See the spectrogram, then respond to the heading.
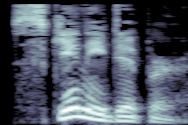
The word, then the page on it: skinny-dipper: British English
